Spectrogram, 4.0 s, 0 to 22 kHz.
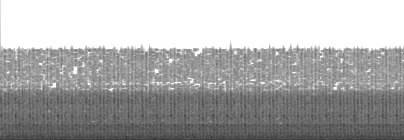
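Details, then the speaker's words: Fiat Doblo 1.9 JTD (Opel Z19DT 1.9 CDTi) diesel after a full rebuild: new pistons and rings, head overhaul, turbo repair and new engine mounts. It warms up with a steady, even idle clatter and no knock or misses: normal diesel idle. "ну шо мы ласточку собрали что я могу сказать звук совсем двигателя совсем вообще не узнать"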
